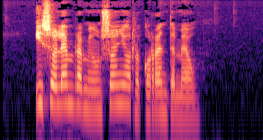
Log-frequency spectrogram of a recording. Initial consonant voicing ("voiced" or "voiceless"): voiceless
